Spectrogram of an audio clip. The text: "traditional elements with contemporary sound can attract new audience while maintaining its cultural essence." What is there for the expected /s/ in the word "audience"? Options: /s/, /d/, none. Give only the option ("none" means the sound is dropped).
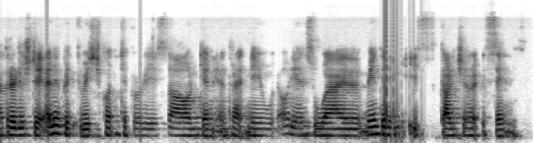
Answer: /s/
